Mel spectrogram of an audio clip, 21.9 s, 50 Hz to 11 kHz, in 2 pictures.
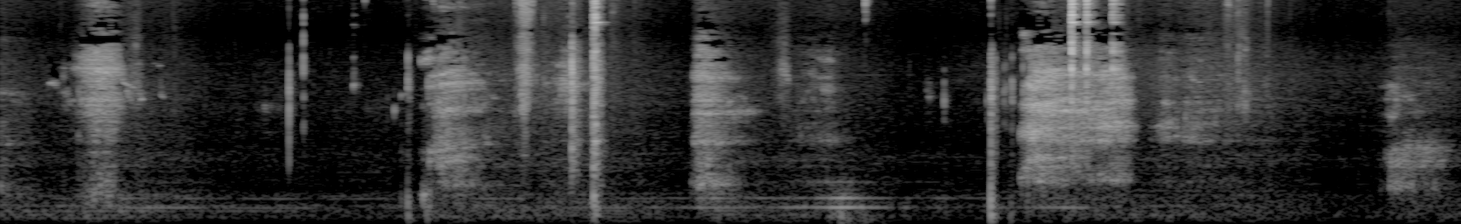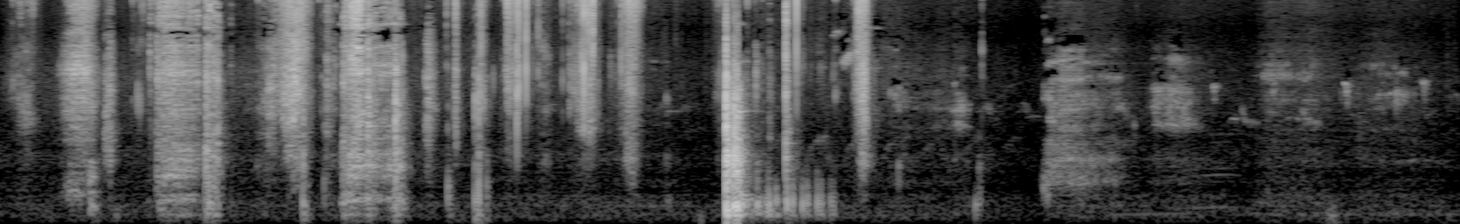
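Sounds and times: camera handling scraping and rustling: 11.7s - 15.8s.

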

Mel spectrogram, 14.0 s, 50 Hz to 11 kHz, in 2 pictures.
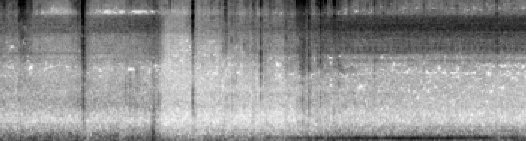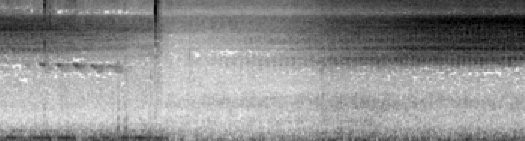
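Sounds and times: steady high hiss: 3.4s - 14.0s.

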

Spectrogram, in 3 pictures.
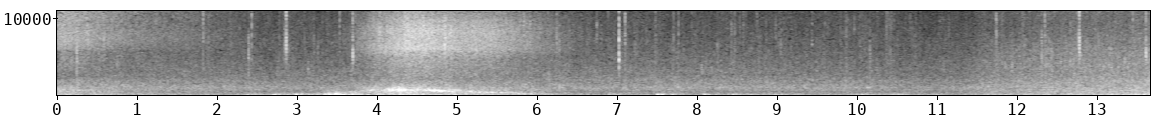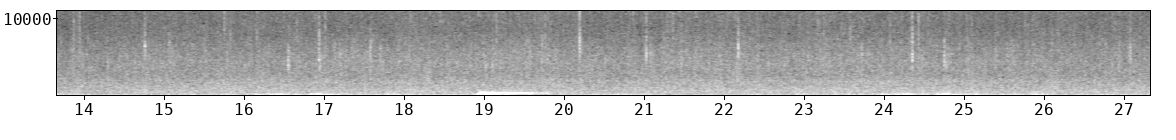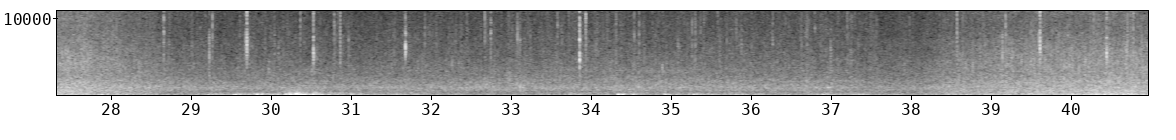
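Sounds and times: steady rain hiss: 0.0s - 40.9s
low falling tone: 3.6s - 6.7s, 18.9s - 20.0s.

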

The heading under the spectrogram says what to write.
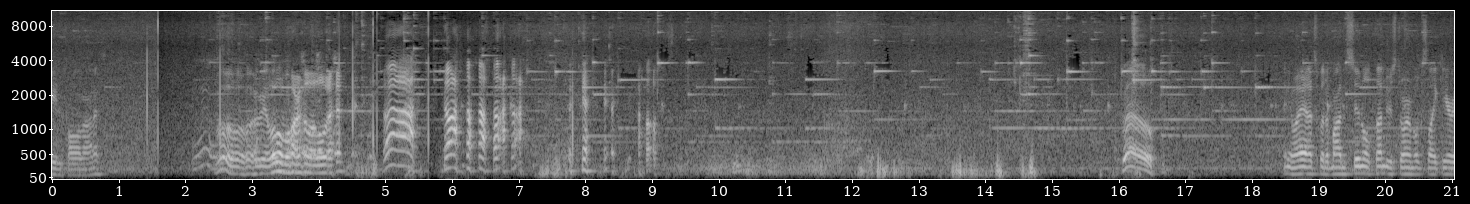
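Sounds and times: wind chimes ringing: 0.0s - 1.2s, 2.1s - 21.0s
storm wind: 4.2s - 15.1s.

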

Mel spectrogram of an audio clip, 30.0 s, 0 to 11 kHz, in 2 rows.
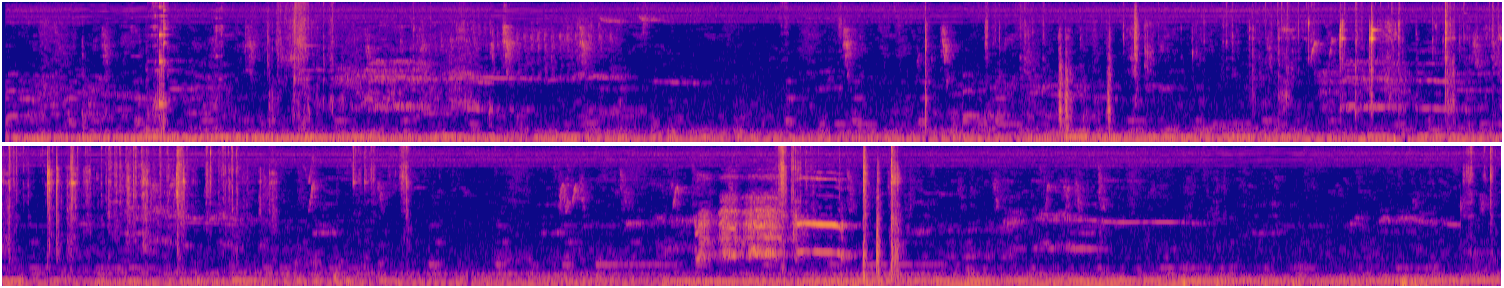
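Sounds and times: metal pieces clinking: 0.8s - 5.1s, 9.2s - 19.2s, 22.7s - 24.1s, 29.6s - 29.9s
rooster crowing: 3.2s - 7.0s, 13.0s - 15.1s, 21.5s - 23.6s, 25.0s - 27.1s.

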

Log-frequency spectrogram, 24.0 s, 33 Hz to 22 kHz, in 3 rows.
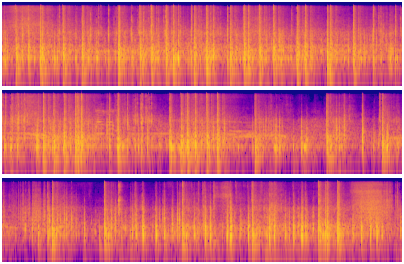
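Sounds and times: fireworks crackling bangs: 0.0s - 24.0s.

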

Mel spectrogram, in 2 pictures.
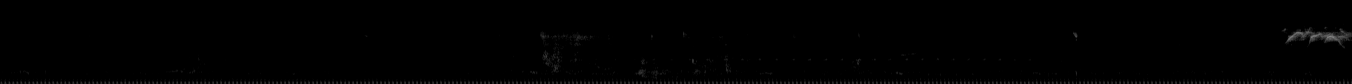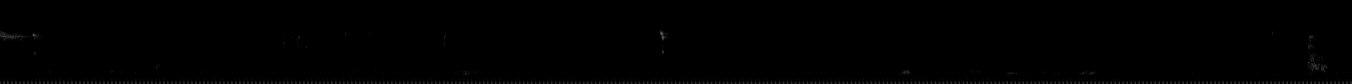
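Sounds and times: outdoor background: 0.0s - 27.0s
bird chirping: 12.8s - 14.7s, 20.1s - 20.4s.

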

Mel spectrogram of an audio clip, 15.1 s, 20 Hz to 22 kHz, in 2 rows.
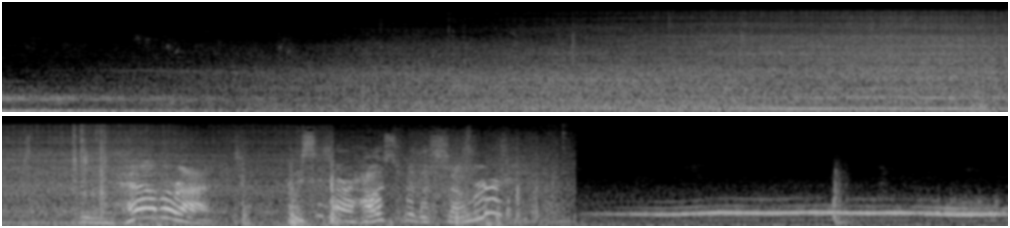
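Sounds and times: low drone: 0.0s - 3.8s
car approaching: 0.0s - 11.9s.

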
